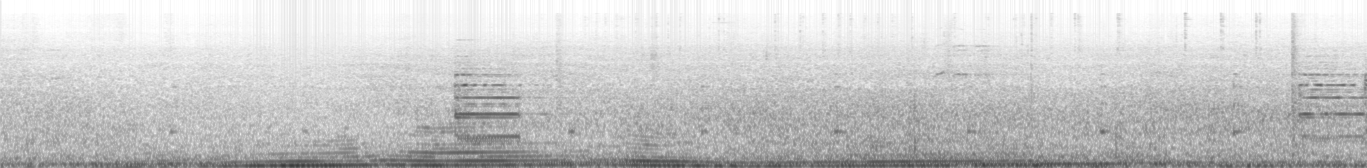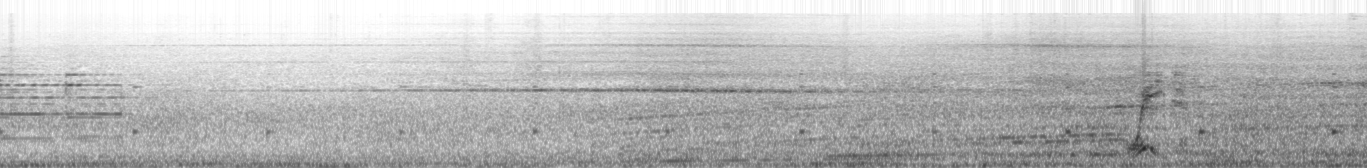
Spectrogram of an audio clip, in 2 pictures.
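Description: City street traffic at an intersection: a steady low engine rumble, with a heavy vehicle passing about two to five seconds in, its pitch rising and then falling. Two short pitched tones, a horn or bell, sound about three and a half and ten seconds in. Near the end, engines rev up in rising whines as vehicles pull away.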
